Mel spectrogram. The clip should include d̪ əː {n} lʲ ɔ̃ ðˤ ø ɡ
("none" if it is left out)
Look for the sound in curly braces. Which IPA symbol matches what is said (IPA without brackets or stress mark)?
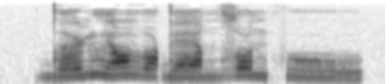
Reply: ɳ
